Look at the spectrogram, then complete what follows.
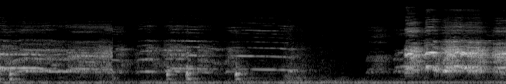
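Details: Morning rooster crowing, 8 April 2021: the tail of a drawn-out harmonic crow with a few short clucks, then a louder, bright crow rising in at the end over a steady low hum.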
